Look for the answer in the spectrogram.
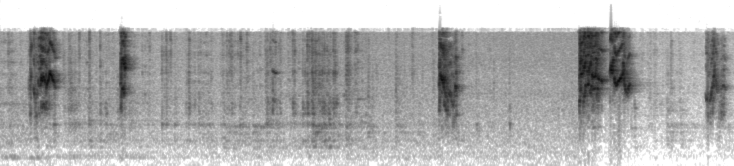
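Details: Rosy-faced lovebird chirping in irregular bursts: short piercing squeaks and longer grating, buzzy chirps, with a double burst near the end and quiet chatter between calls.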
